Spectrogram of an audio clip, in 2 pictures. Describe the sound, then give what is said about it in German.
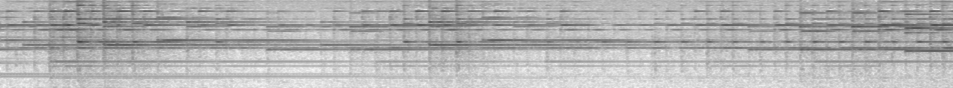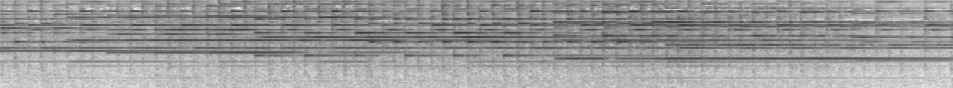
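A carillon played by Alex Johnson, winner of the last Queen Fabiola Carillon Competition in Mechelen, rings out with many overlapping bell tones in a flowing melody, the bells resonating and sustaining into each other, moderately loud, with no voices. “So zum Beispiel tönt es, wenn es von einem richtigen Profi gespielt wird, das Carillon.”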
